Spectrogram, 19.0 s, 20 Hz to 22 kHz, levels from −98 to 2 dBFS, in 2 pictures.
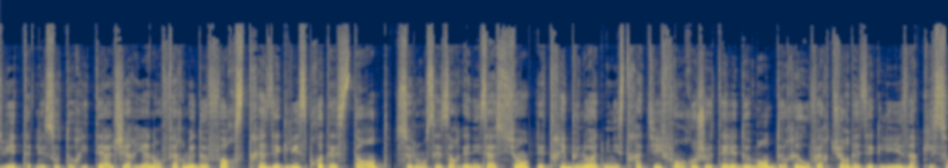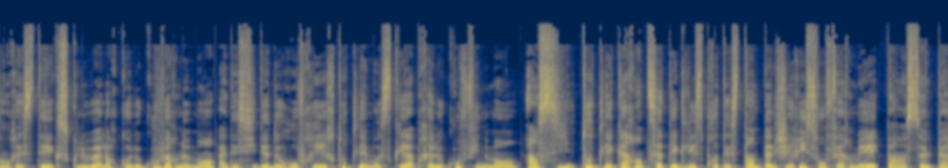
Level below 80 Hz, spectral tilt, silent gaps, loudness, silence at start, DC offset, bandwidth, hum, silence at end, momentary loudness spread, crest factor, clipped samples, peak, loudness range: -56 dBFS; -5.5 dB/octave; none; -19 LUFS; 0 s; 0.1%; 19 kHz; none; 0 s; 5 LU; 18 dB; under 0.1%; -2 dBFS; 2 LU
